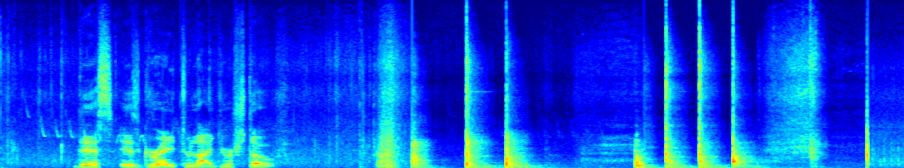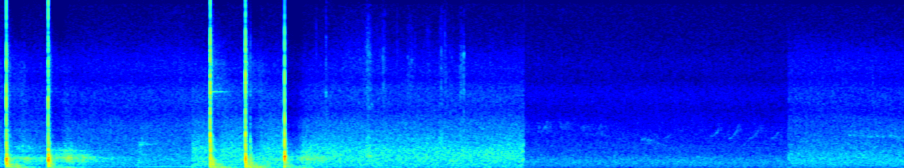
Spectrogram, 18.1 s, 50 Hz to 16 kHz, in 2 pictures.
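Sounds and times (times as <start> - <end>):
tool striking wood: 4.1 - 5.5, 6.4 - 8.2, 9.1 - 10.0, 11.1 - 12.2.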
